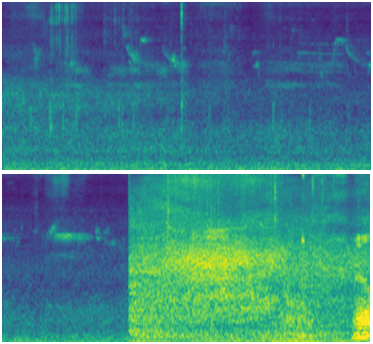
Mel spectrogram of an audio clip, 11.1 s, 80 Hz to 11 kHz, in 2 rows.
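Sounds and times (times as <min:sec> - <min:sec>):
loud steady rushing noise: 0:07.4 - 0:11.0
low rumble: 0:07.4 - 0:11.0.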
